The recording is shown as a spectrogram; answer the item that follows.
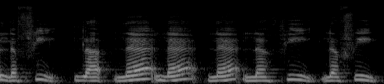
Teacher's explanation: मद तबीई 2 काउंट आवाज़ नीचे जाएगी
